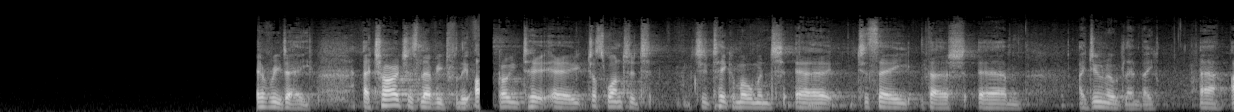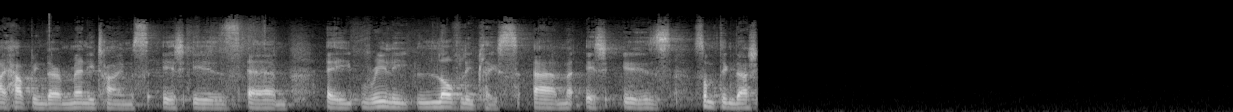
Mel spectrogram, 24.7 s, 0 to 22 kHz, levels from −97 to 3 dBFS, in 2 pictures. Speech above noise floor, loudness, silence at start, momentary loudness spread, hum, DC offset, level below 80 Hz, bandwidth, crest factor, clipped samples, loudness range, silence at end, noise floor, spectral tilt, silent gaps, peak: 62 dB; -24 LUFS; 2.55 s; 10 LU; none; under 0.1%; -74 dBFS; 12 kHz; 24 dB; under 0.1%; 6 LU; 4.75 s; -85 dBFS; -3 dB/octave; none; -2 dBFS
